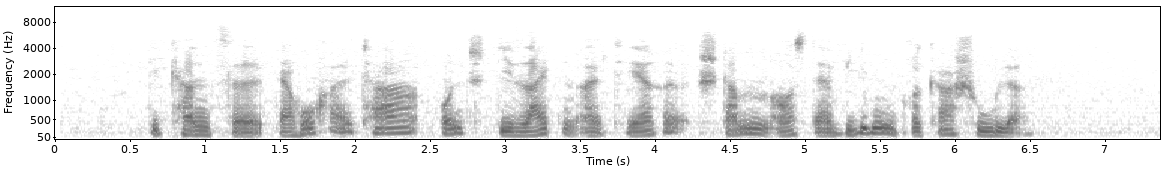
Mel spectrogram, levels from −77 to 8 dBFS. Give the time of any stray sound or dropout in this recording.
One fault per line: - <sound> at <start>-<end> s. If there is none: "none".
none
